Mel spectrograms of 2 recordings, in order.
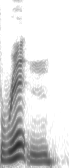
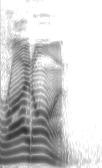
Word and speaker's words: Riton: And it's R-I-T-O-N. It's not pronounced written. It's pronounced Ride On.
